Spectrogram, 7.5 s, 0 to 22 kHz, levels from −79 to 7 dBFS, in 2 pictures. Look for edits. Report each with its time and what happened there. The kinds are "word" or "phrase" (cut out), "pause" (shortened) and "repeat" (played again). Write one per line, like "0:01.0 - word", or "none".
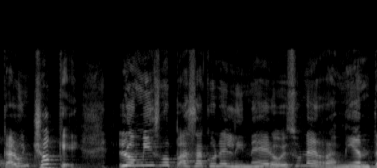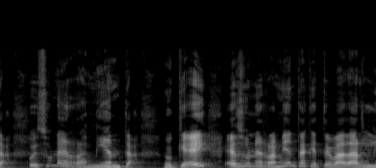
0:04.1 - repeat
